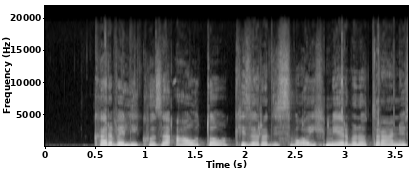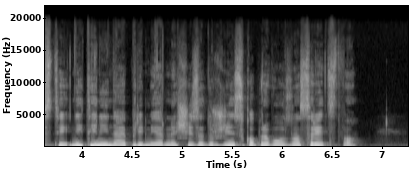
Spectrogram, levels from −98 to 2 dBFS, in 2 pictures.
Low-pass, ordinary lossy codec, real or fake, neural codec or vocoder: 19.8 kHz; none; fake; vocoder, 44.1 kHz, 128 mel bands every 512 samples, BigVGAN v2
